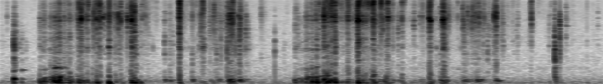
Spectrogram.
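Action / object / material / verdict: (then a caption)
scrape / bar of soap / soap / none. A utility knife blade scrapes and shaves flakes off the surface of a palm-sized solid purple Lux bar soap held in a hand with long dark nails. Bursts of crisp, bright scraping hiss with a soft low rasp come in two longer passes, broken by short sharp ticks and quick flicks. Each sound stops almost at once, with no ring after it.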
